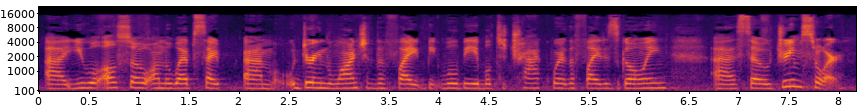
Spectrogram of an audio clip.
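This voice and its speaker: A woman's voice: medium pitch, level tone, normal speed, fairly bright tone, slight background noise. A young woman from Afghanistan, a student pilot, answering interview questions earnestly with frequent ums and uhs. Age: young adult. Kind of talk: interview answers at a trade show. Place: convention floor.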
